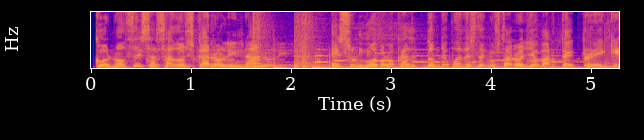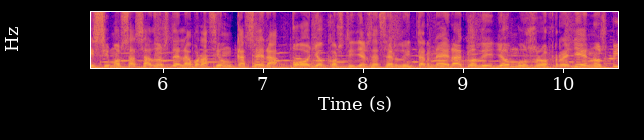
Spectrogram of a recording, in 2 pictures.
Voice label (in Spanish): LOCUTOR DEMO CUÑA PUBLICITARIA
